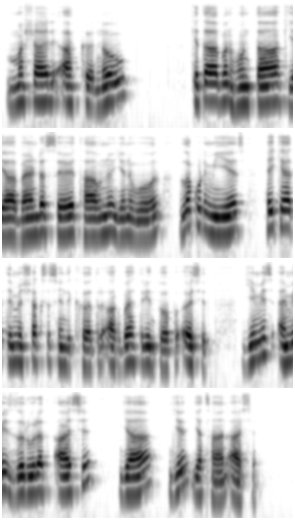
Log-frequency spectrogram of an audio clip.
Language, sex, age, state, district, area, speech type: Kashmiri, male, 30-45, Jammu and Kashmir, Ganderbal, rural, read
